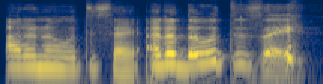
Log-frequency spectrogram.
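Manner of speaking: ordinary delivery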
